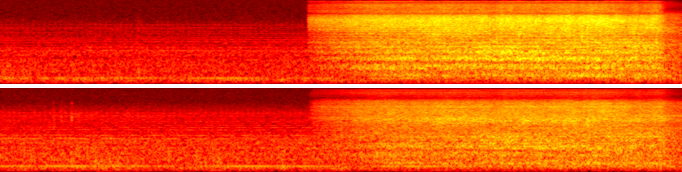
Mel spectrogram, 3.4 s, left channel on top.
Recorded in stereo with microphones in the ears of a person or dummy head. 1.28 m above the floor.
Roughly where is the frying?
Left.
